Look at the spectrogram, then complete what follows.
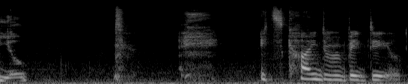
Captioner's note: Marlene laughs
